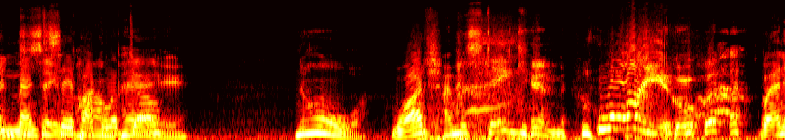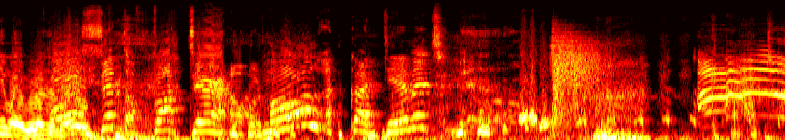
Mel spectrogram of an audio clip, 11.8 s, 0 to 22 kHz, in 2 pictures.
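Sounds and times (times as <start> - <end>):
speech: 0.0 - 1.5, 2.2 - 10.6
laughter: 3.7 - 5.7, 6.4 - 11.7
whip cracking with a whooshing swish: 10.0 - 10.5
strained harmonic vocalizing like a yelp: 11.1 - 11.7.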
